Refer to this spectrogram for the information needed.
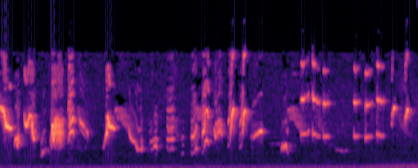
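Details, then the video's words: Oriental white-eye master song for training birds, a busy stream of high sliding whistles and chirps, some notes rising and falling, delivered irregularly over a steady low hum. "raja masteran pleci"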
